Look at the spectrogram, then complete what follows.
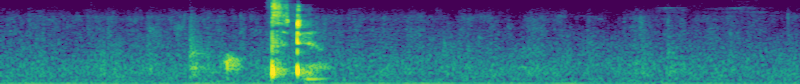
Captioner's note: whispers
